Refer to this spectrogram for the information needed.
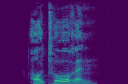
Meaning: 1. female equivalent of Autor (“author”): female author, authoress 2. feminine equivalent of Autor m (“author”)
- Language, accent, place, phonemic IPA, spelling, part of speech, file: German, Germany, Berlin, /ʔaʊ̯ˈtoːʁɪn/, Autorin, noun, De-Autorin.ogg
